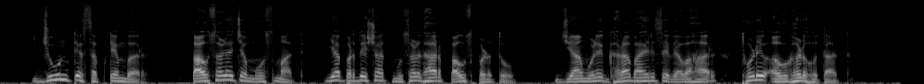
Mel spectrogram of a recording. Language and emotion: Marathi, neutral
